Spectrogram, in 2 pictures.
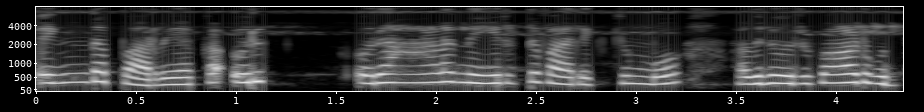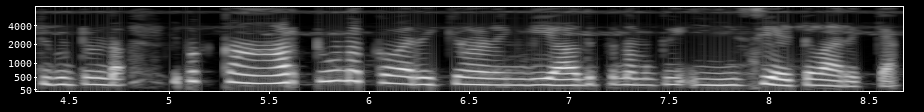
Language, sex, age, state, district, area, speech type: Malayalam, female, 18-30, Kerala, Wayanad, rural, spontaneous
